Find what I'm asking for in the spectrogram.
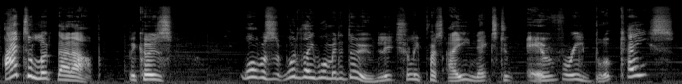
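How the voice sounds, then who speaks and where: A man's voice: very high-pitched, big pitch swings, normal speed, fairly bright tone, soft background music. A man giving chatty, casual commentary on a video game as he plays, reading text aloud and reacting to it. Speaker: let's play streamer.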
